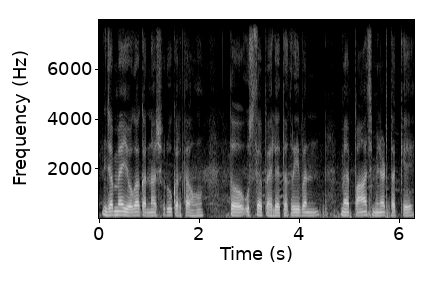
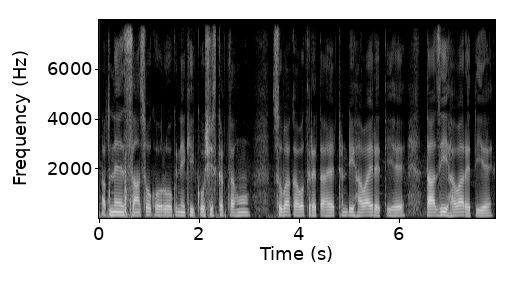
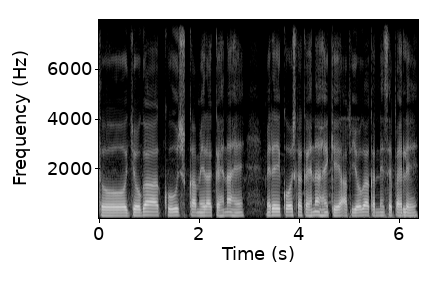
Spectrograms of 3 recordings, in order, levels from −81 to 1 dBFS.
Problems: none marked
